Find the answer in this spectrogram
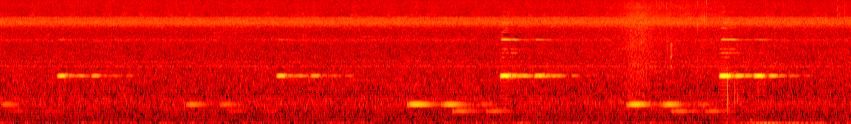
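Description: Meditation timer alarm sounding: a short repeating tune of clear electronic notes that grows louder, then stops near the end, marking the end of the sitting period.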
